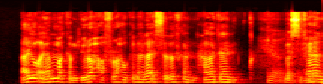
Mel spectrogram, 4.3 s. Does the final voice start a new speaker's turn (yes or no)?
no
